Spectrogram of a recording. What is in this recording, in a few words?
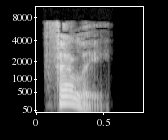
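"felly", British English, dictionary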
